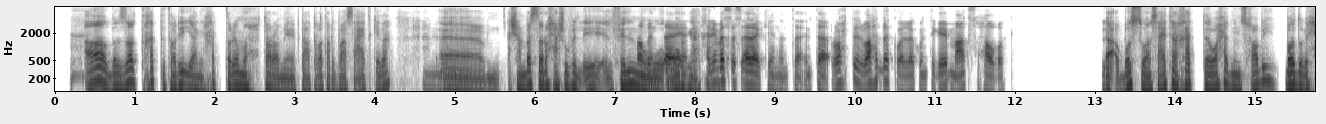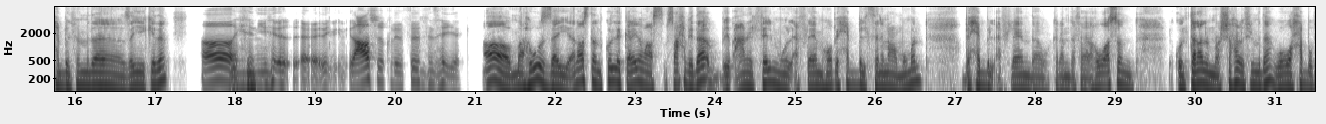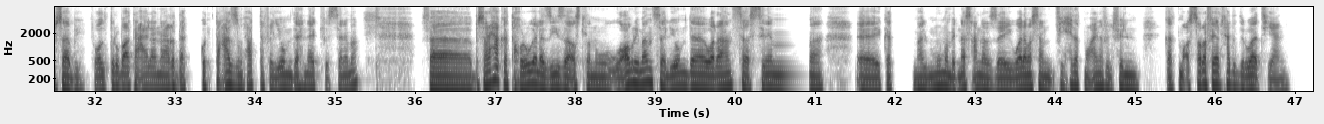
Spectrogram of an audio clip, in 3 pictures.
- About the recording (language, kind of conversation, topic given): Arabic, podcast, تحب تحكيلنا عن تجربة في السينما عمرك ما تنساها؟
- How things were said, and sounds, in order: other background noise; laughing while speaking: "يعني آآ، عاشق للفيلم زيّك"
